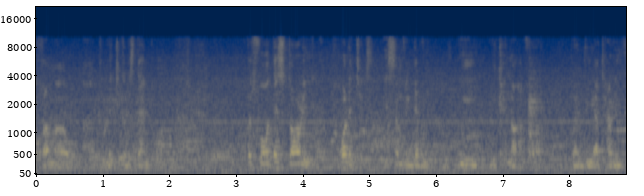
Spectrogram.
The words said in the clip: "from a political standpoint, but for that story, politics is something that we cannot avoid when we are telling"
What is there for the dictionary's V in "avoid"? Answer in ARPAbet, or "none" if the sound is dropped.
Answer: P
